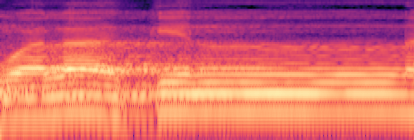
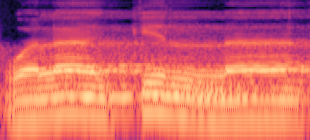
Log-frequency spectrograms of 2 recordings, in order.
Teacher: diidghamkan, dimasukkan ke lam tanpa mendengung. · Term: idgham bila guna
